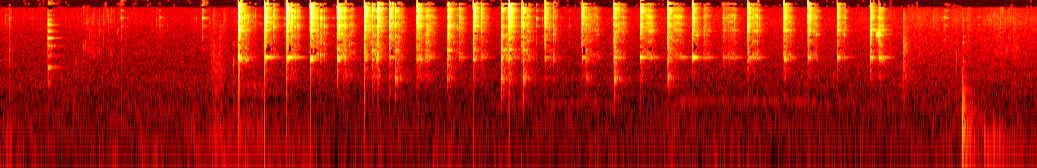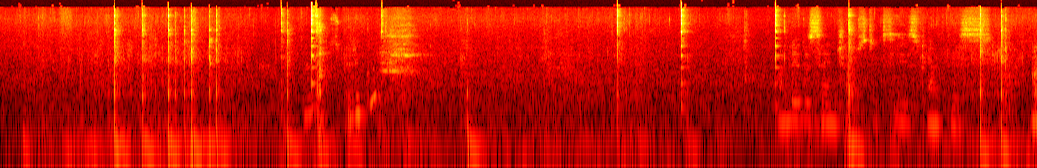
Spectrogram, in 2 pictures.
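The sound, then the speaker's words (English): Utensils clink and tap against a bowl as wine and ginger are mixed together. Many rapid metallic clicks come in bursts, with quieter squishing stirring between them, while people talk. “There's the wine with the ginger. Ah, wine with ginger. So I'm going to mix them together.”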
